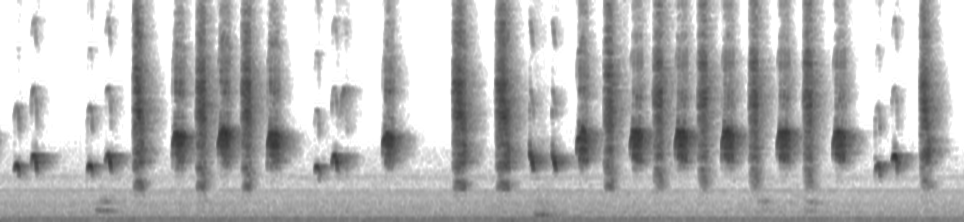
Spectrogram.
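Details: Mountain leaf warbler (cucak rante mas), harsh dense 'tembakan' style for training competition birds: a long, rapid series of sharp chirps alternating with slightly lower whistled notes, nearly continuous throughout.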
